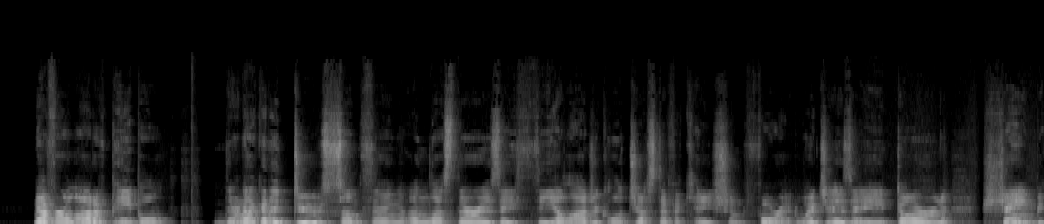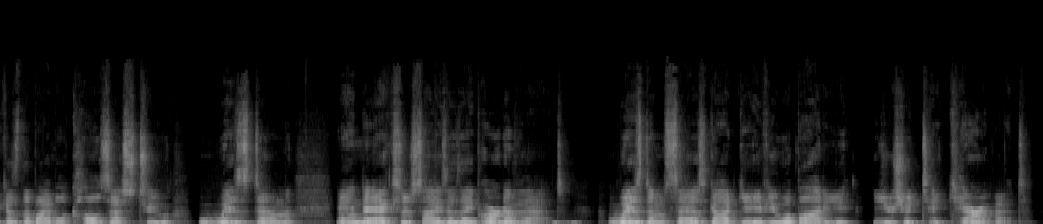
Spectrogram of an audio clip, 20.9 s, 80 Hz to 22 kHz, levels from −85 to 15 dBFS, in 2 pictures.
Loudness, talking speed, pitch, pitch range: -25 LUFS, 150 wpm, 115 Hz, 110-150 Hz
